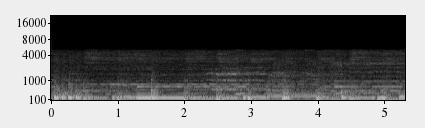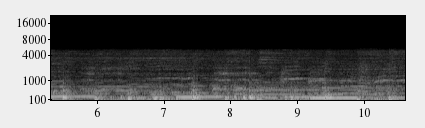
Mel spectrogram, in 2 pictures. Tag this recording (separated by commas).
Music, Progressive rock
